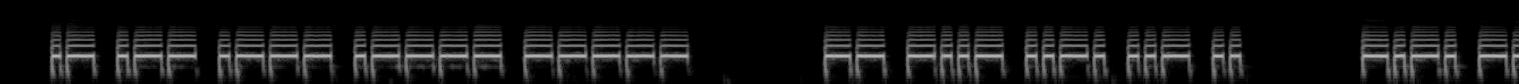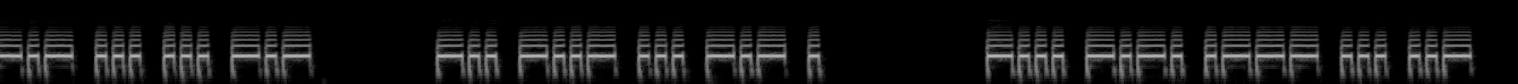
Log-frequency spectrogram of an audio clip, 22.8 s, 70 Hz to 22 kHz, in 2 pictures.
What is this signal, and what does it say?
Morse code, heard as a keyed tone, about 19 wpm, 480 Hz. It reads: AWJ10 MXFUI CQSSK DXSKE BCJSU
